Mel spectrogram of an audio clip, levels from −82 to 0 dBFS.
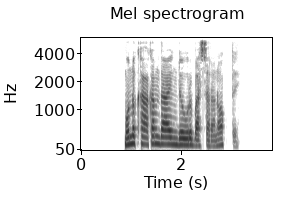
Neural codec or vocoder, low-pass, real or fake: none; 5.4 kHz; real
